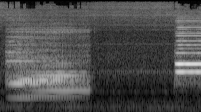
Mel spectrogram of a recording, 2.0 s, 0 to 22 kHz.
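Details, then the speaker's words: GHD Chronos S8M261 hair straightener: two short beeps with a coarse buzzy edge as the buzzer tone makes the on/off button vibrate; the piezo buzzer sits too close to the button. "yeah you see that sound is making this button vibrate"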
